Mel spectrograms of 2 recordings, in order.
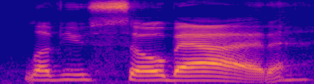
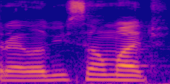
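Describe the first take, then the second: First: Slow, stretched playful love you; slowly hamming up the goodbye; drawn out. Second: Said in the usual way. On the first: Real, not acted. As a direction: linger on every word. Drawn-out repeat of sign-off.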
